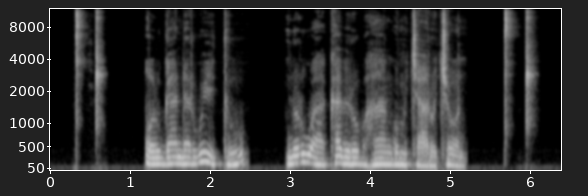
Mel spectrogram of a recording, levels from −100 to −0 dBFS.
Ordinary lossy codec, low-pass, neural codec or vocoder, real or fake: none; none; none; real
